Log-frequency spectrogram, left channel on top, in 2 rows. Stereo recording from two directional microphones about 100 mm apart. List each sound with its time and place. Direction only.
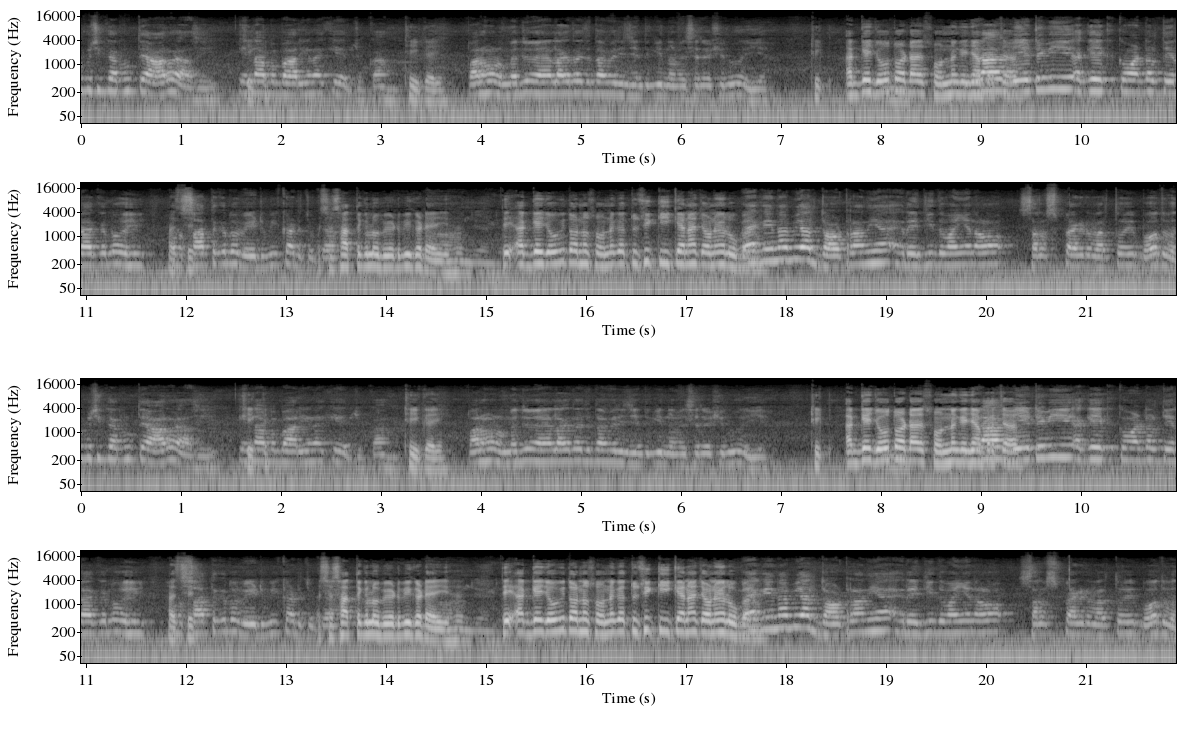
0.1 s speech: 40° left (ahead or behind)
3.2 s speech: 20° right (ahead or behind)
3.8 s speech: 40° left (ahead or behind)
7.3 s speech: 20° right (ahead or behind)
9.0 s speech: 45° left (ahead or behind)
13.3 s a man's voice: 20° right (ahead or behind)
17.6 s speech: 45° left (ahead or behind)
21.1 s speech: 40° left (ahead or behind)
